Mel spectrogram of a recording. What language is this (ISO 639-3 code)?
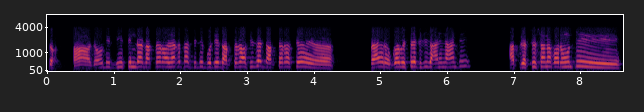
ori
